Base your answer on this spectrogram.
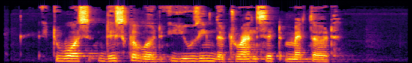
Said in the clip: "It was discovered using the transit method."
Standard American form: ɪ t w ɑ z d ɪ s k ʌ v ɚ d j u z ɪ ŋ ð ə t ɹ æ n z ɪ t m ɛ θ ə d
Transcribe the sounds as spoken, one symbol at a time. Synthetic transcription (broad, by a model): ɪ t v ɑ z d ɪ s k ʌ v ɚ d j u z ɪ ŋ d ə t ɹ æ n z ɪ t m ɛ t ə d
